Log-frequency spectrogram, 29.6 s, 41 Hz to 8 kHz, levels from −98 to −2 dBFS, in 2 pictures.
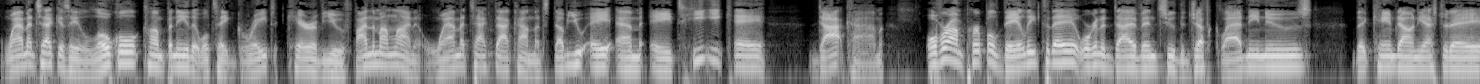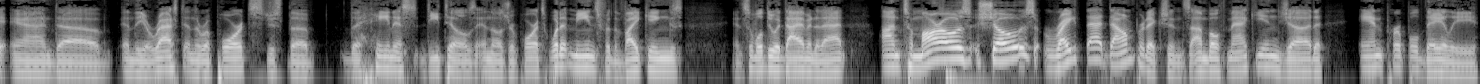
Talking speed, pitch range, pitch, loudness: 170 wpm, 95-125 Hz, 110 Hz, -24 LUFS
